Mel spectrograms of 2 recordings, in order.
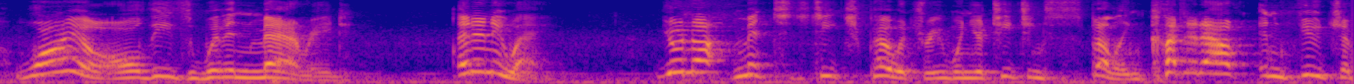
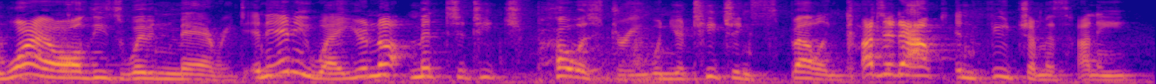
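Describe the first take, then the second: First: Loud, high headmistress scolding. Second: Loud, quicker scolding reread; re-read scolding. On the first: Acted. Trunchbull scolds Miss Honey about the song, loud and high. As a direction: berate the teacher loudly. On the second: Retold or imitated. Teacher rereads the Trunchbull's rebuke to the class, loud. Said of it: "that's why she said".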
